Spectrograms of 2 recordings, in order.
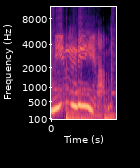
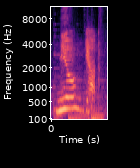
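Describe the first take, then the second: First: The 'li' is said as a full syllable. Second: The 'li' becomes a 'ly' glide. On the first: The speaker calls it right. "perubahan fonem I menjadi fonem Y sehingga pelafalan miliar" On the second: The speaker calls it wrong. "menjadi miliar"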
